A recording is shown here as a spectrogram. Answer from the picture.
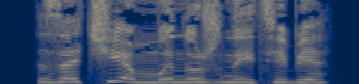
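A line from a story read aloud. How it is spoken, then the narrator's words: Shouting. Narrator (Russian): снова выкрикнула кухарка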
